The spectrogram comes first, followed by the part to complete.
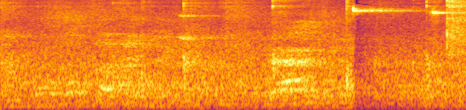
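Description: Table tennis ball struck by paddles and bouncing on the table during a serve and the opening of a rally. A few sharp pings, the sharpest near the end, over a murmur of voices.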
